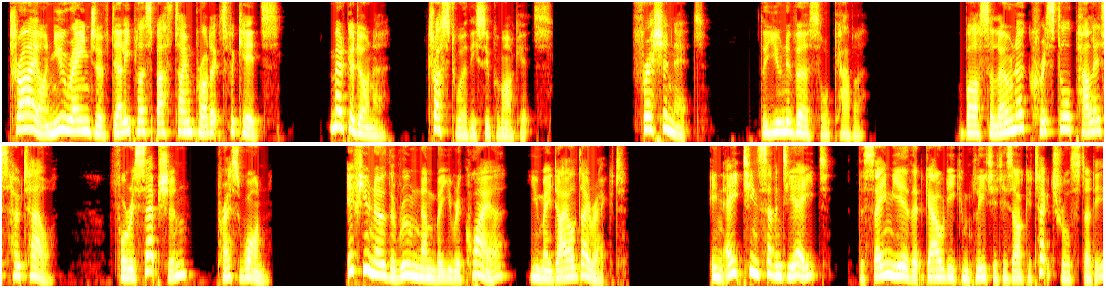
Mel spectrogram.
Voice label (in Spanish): locutora inglesa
